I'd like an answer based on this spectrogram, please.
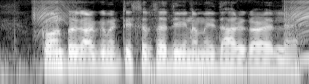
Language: Bhojpuri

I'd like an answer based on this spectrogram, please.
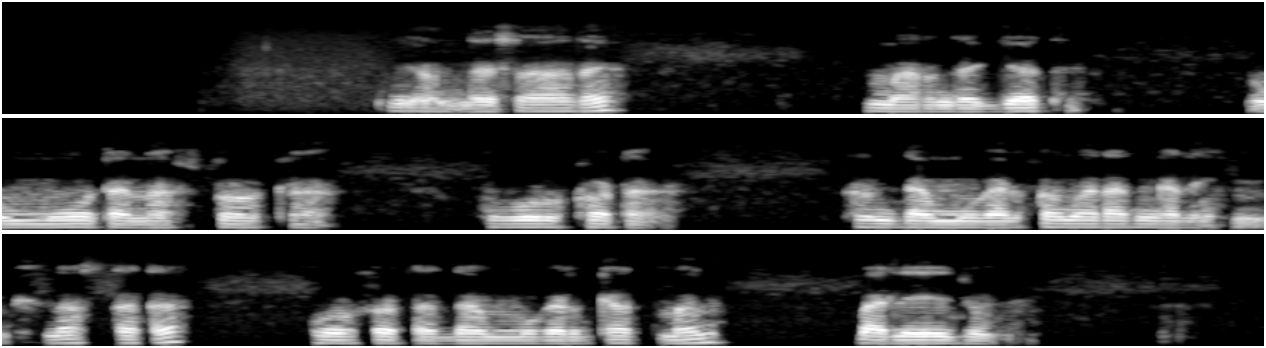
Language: Fula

